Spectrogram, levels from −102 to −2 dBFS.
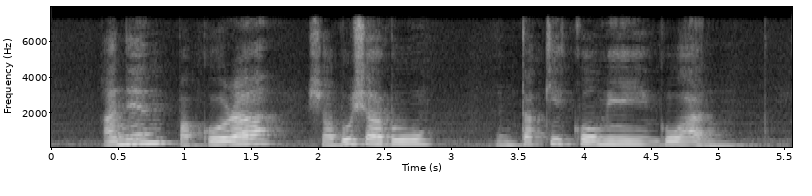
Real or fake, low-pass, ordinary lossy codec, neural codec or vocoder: fake; 7.2 kHz; none; autoencoder, 48 kHz, 32 numbers a frame, DAC-VAE, trained on Japanese speech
